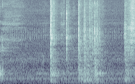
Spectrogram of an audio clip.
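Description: Hard plastic parts of a Hasbro Transformers Power of the Primes Abominus toy clicking as the foot piece is pressed and tabbed onto the leg: a quick run of four or five sharp clicks, the first about three quarters of a second in.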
